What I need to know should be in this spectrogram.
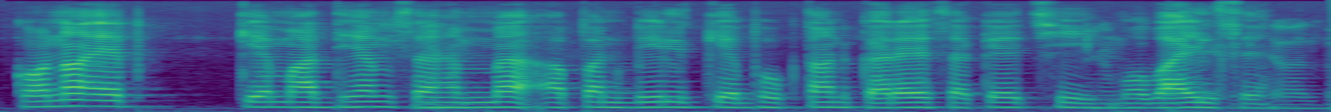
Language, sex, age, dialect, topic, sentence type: Maithili, male, 31-35, Angika, banking, question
